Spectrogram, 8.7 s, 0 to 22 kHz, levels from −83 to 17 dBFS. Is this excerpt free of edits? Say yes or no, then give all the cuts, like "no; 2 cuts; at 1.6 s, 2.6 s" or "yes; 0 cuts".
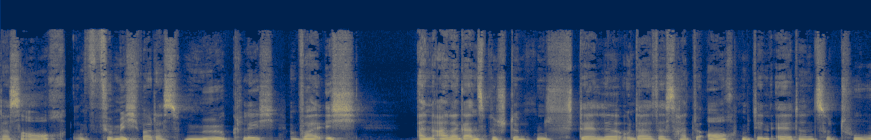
yes; 0 cuts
